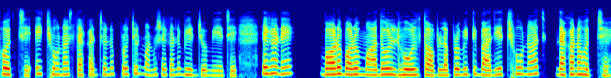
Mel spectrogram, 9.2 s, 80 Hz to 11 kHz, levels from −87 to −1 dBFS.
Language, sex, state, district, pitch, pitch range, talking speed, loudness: Bengali, female, West Bengal, Purulia, 235 Hz, 220-245 Hz, 135 wpm, -19 LUFS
